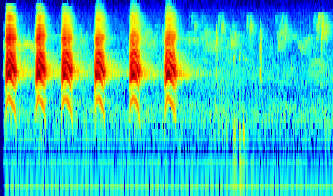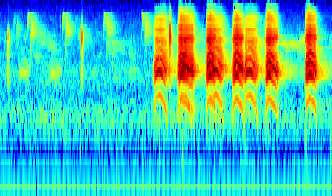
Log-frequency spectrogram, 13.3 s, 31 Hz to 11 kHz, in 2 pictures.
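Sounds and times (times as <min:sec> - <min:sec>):
crow cawing: 0:00.1 - 0:03.8, 0:09.8 - 0:13.2.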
